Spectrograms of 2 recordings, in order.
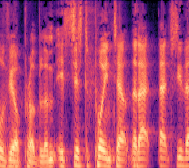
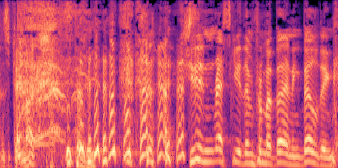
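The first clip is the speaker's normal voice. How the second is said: laughing; 7 semitones higher, slower than usual. Real, not acted. Laughing at over-the-top suggestion.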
